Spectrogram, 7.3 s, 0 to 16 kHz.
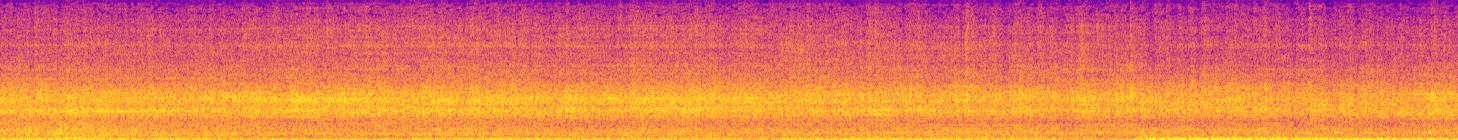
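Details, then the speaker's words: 1986 Ford F250 just after ZF5 transmission swap: loud harsh metallic grinding over the idling engine; owner suspects starter hanging on the flywheel, cause unconfirmed. "It is really making a lot of noise, but it did move though. Yeah, man, I don't know what the hell that noise is."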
